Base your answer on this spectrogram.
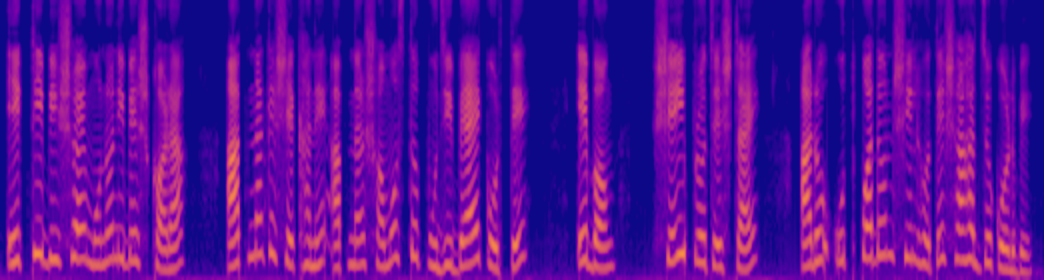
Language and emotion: Bengali, neutral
